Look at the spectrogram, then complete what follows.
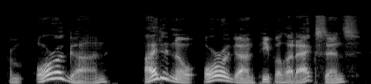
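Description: A man's voice: a little high, huge pitch swings, moderate pace, breathy edge, dry recording, studio quality, pitched above the performer's own voice, heavily acted. A man voicing a friendly, blunt young man who is curious about a stranger.

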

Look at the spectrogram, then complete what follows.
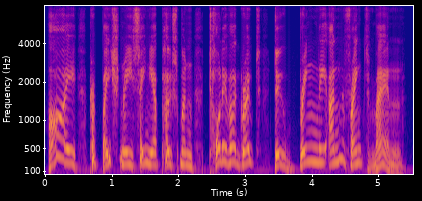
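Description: A man voicing an obsequious, anxious old postman in an audiobook, deferential and folksy, with a hoarse edge. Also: high-pitched, wildly swooping pitch, moderate pace, a bit bright, no room sound, clean studio sound, voice pushed up, heavily acted. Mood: formal, eager. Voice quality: hoarse, whispery when urgent. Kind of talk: audiobook character voice.

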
